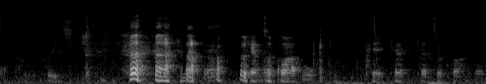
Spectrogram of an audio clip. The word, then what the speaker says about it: Quetzalcoatl: How do you feel about the pronounce that for me, please? Quetzalcoatl.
